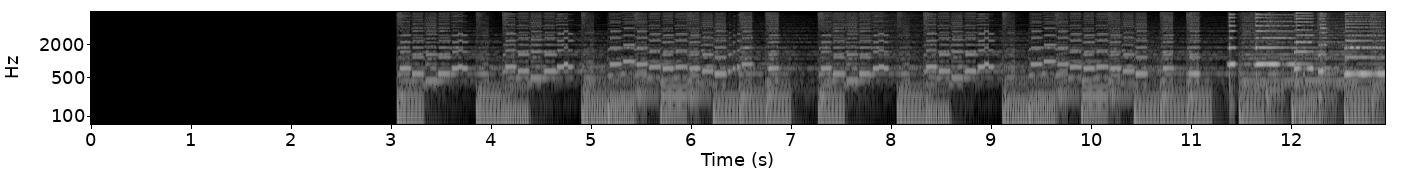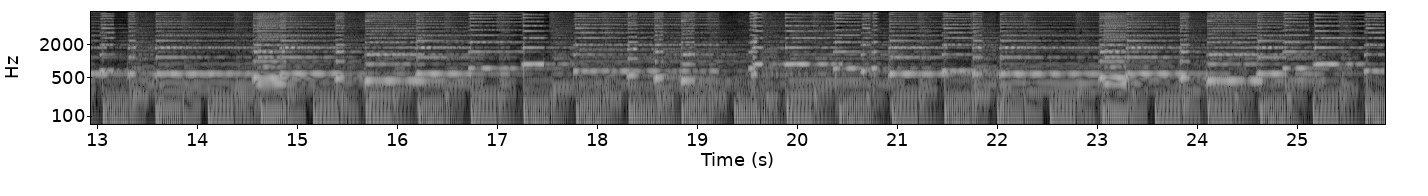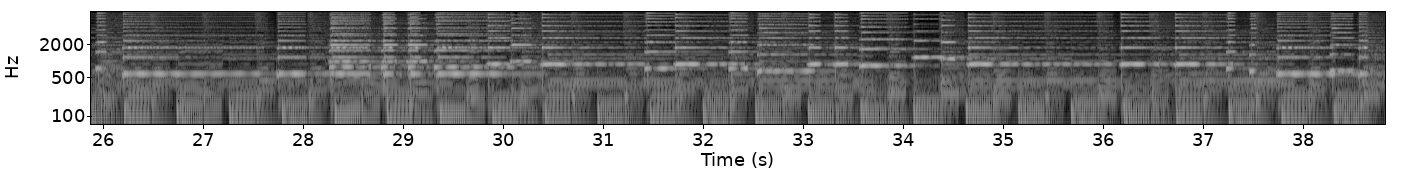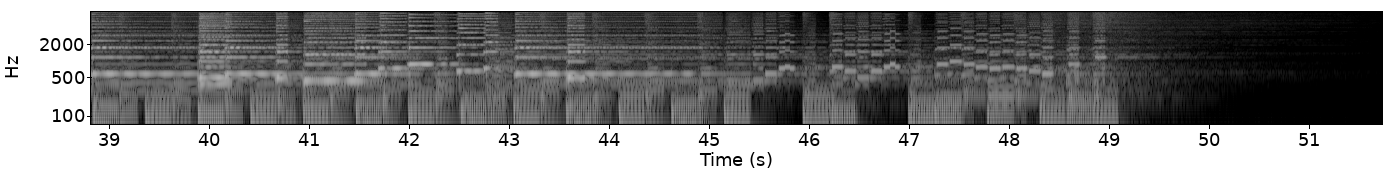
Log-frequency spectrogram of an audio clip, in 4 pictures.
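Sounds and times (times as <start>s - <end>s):
polka music: 3.1s - 49.8s.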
